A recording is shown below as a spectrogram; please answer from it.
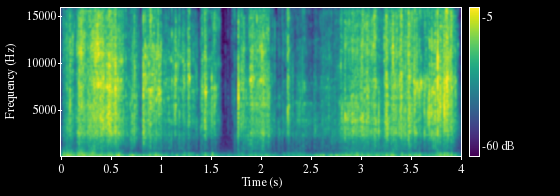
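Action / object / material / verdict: scrape / small wooden clothespins scratched and shuffled by fingernails / wood / none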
